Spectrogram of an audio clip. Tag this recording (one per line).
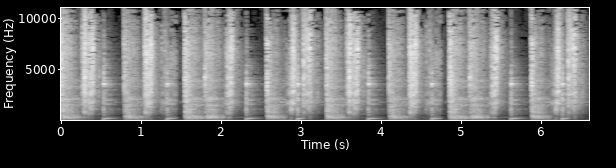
beats
beat
idm
loops
percussion-loop
drumbeat
experimental
loop
drum-loop
quantized
breakbeat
